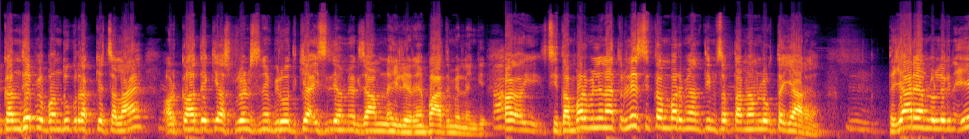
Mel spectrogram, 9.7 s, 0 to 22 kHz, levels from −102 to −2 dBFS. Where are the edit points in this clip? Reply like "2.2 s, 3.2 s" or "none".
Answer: 5.1 s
